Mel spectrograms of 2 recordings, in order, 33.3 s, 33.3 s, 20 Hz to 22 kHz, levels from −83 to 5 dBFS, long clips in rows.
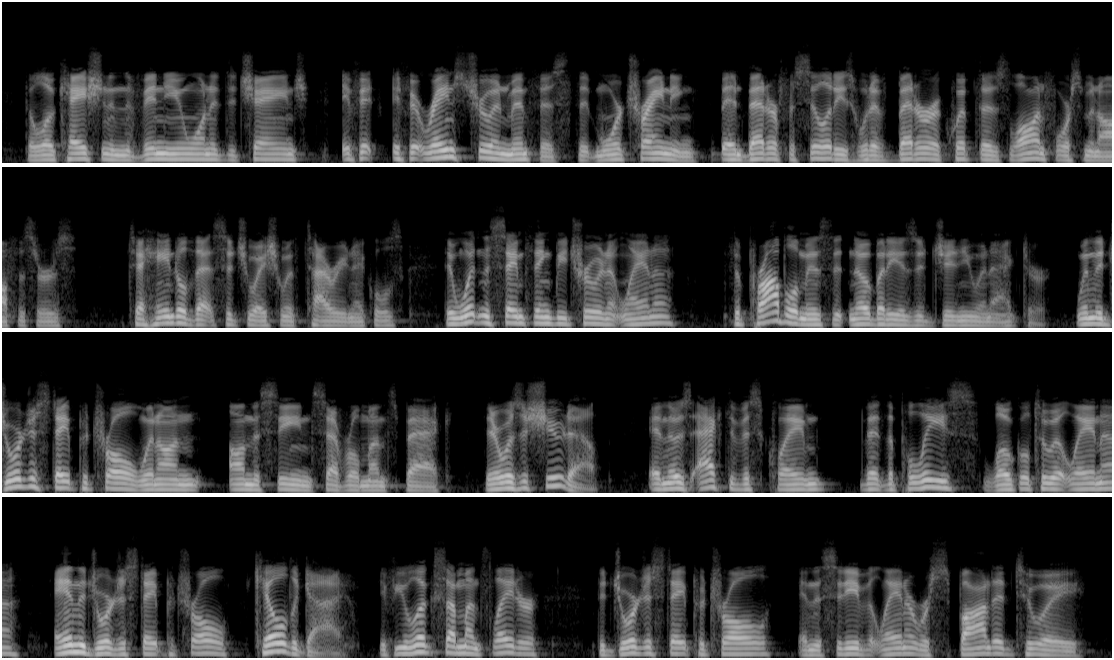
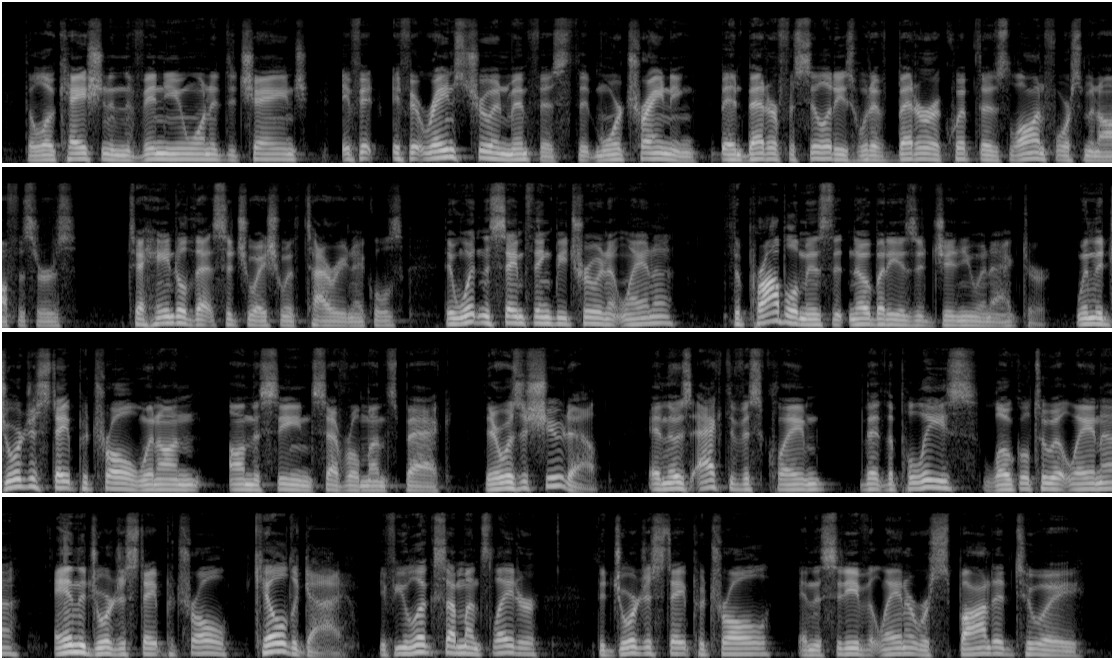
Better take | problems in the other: second | muffled; very; fading above 2.5 kHz

